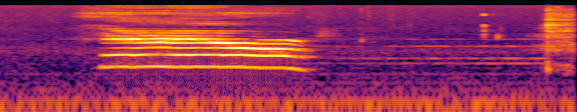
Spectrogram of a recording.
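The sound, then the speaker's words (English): A cat gives a single clear meow, about a second long, with a steady, tonal pitch that fades out, followed by a faint click. “The fucking cat.”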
